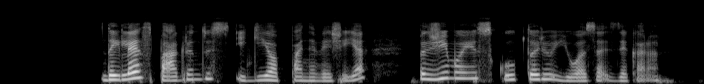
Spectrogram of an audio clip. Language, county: Lithuanian, Marijampolė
